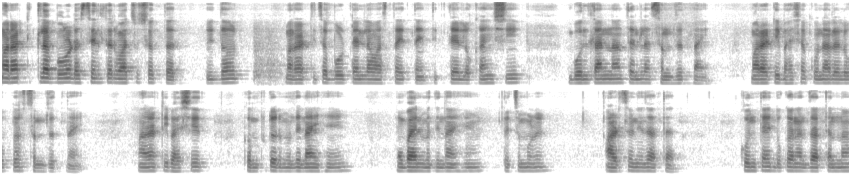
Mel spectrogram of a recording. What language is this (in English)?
Marathi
